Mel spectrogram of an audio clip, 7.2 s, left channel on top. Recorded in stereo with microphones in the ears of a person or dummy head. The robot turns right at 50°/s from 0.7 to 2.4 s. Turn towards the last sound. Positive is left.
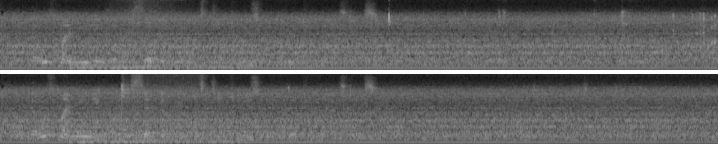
turn(degrees=-15)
